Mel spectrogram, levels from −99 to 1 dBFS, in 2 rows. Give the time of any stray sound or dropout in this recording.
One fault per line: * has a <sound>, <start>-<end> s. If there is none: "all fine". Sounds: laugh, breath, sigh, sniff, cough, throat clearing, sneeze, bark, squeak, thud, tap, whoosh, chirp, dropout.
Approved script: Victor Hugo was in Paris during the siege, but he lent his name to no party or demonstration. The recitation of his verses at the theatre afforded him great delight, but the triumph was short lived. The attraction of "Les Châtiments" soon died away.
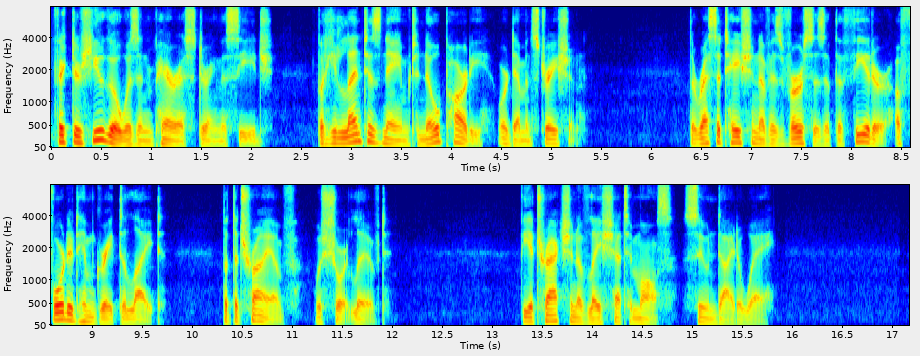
all fine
